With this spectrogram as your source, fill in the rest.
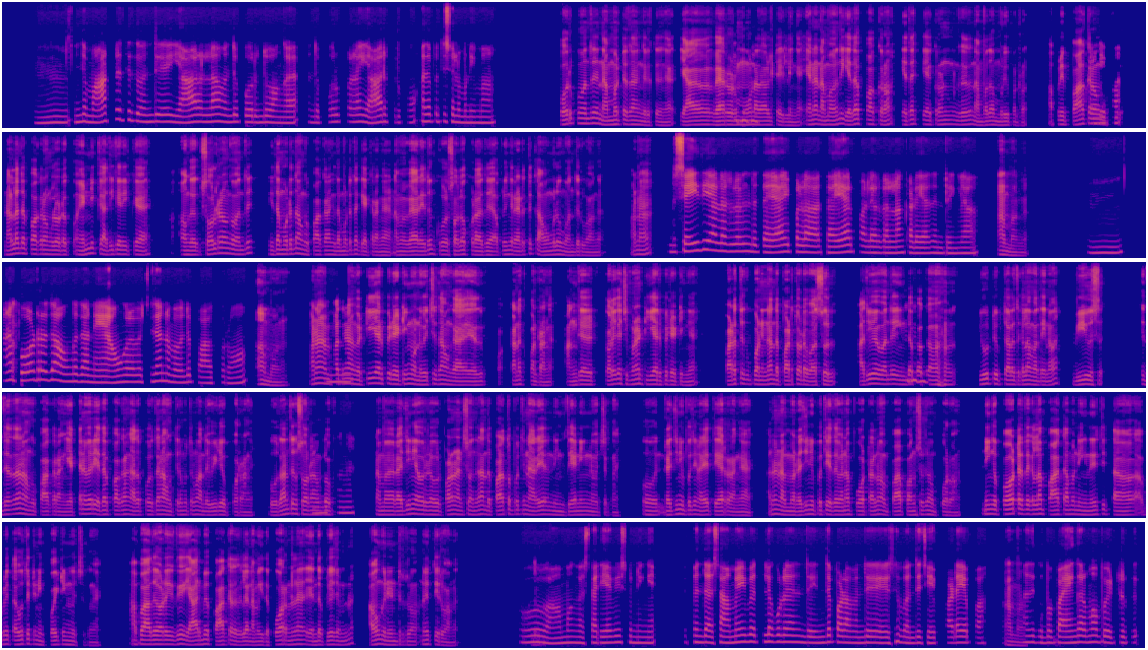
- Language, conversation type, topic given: Tamil, podcast, பிரதிநிதித்துவம் ஊடகங்களில் சரியாக காணப்படுகிறதா?
- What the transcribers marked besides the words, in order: chuckle; in English: "டிஆர்பி ரேட்டிங்ன்னு"; tapping; in English: "டிஆர்பி ரேட்டிங்"; chuckle; in English: "வியூஸ்"; surprised: "ஓ! ஆமாங்க"; unintelligible speech; chuckle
